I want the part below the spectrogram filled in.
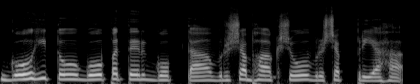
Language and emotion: Kannada, neutral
